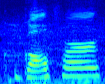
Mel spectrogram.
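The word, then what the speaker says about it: GolfHer: I I I think it's called uh golfer, but it's spelled G O L F H E R.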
